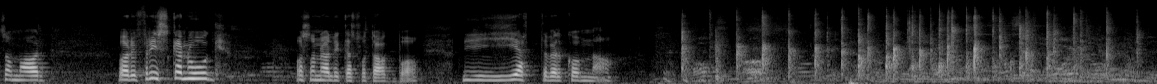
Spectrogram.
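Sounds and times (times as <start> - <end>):
speech: 0.0 - 0.6, 1.2 - 2.4, 3.0 - 7.2
applause from people holding glasses: 6.8 - 11.5.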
